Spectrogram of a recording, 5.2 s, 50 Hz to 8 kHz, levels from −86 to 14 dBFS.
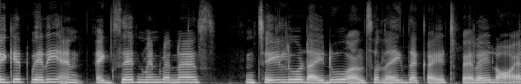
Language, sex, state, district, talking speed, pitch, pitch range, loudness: English, female, Punjab, Fazilka, 175 wpm, 240 Hz, 225-245 Hz, -15 LUFS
